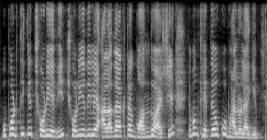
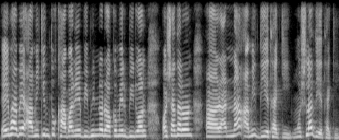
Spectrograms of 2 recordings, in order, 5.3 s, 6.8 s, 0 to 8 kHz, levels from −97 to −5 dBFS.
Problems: background sounds at intervals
